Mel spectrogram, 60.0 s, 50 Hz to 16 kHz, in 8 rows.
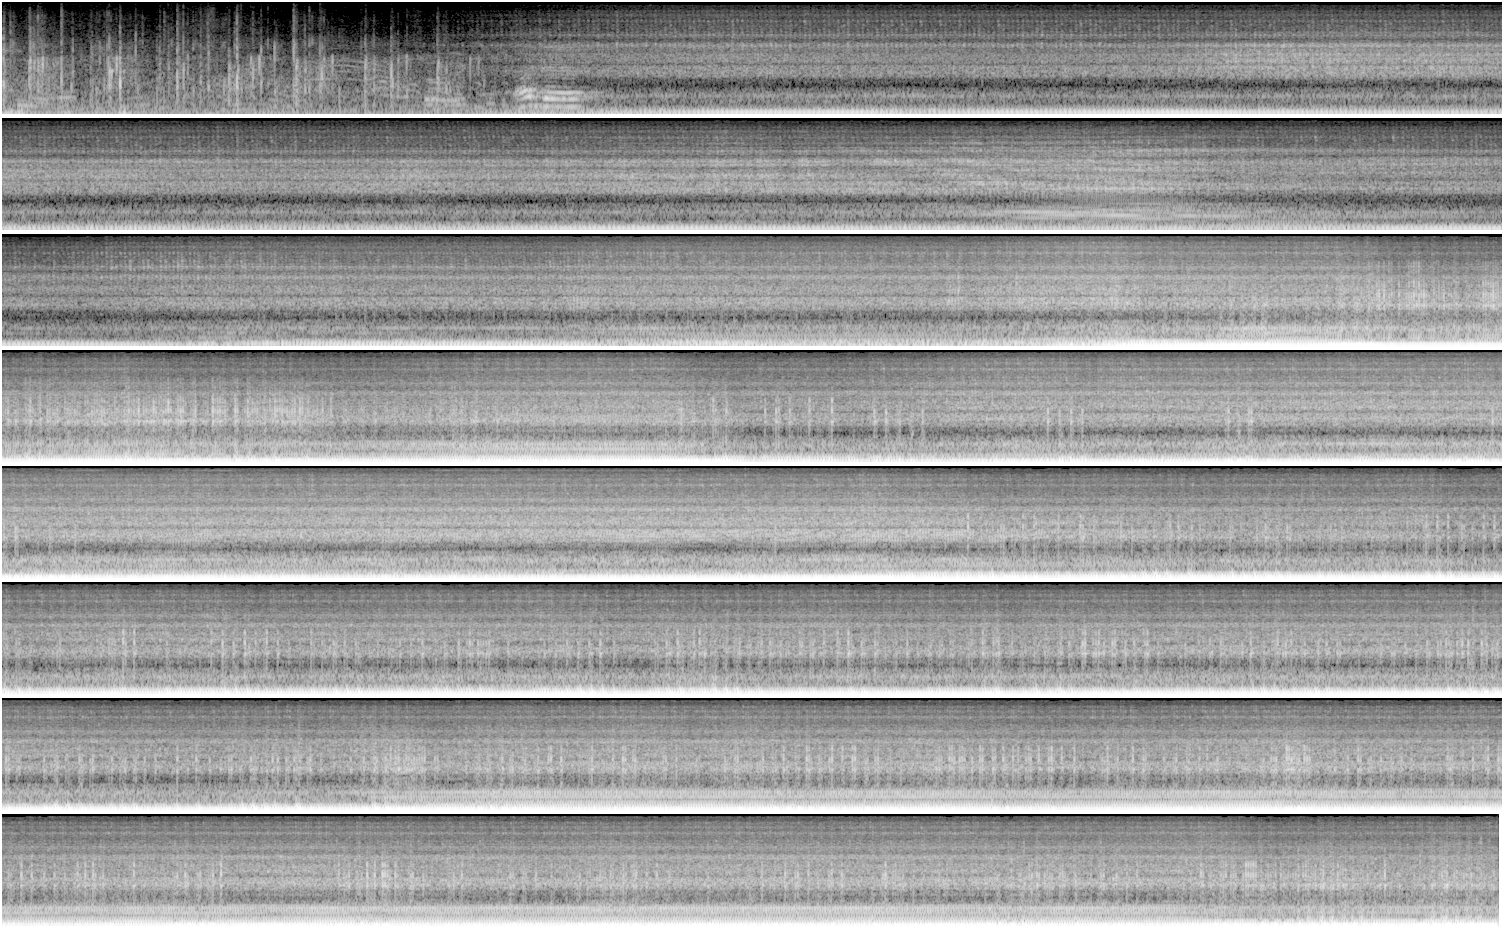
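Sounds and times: propeller plane engine running: 0.0 - 59.9.

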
